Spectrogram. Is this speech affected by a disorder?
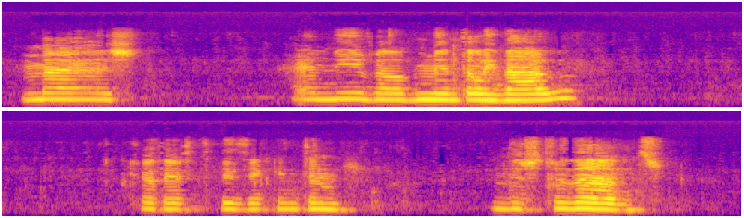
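Yes: spastic cerebral palsy; spastic motor type.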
